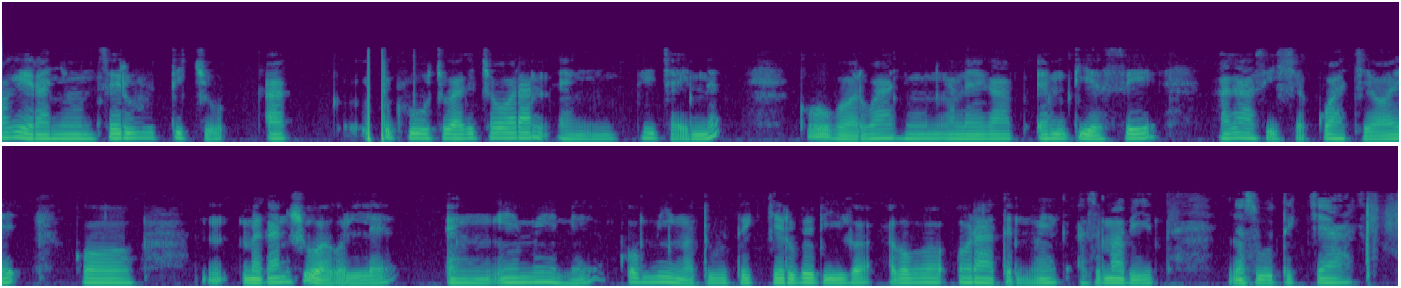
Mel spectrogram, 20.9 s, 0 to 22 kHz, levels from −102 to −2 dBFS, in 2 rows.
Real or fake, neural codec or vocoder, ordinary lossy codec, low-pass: real; none; none; 5.4 kHz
